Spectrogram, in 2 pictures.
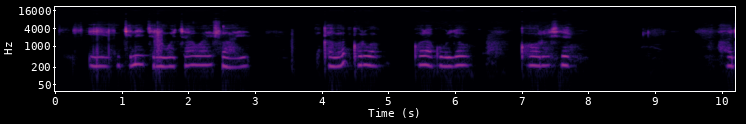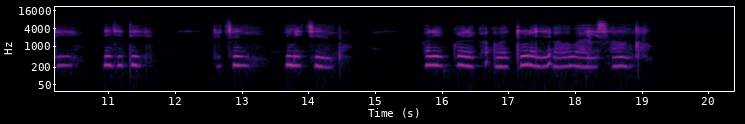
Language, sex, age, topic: Kinyarwanda, female, 25-35, government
